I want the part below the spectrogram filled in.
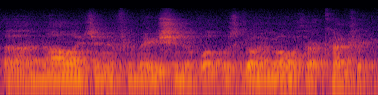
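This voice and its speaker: Speaking fairly quickly with an American accent, a man is heard amid noticeable background noise and audible room echo. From US Northeast (New Jersey / Philadelphia area). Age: 80s+. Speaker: retired navy officer, war veteran. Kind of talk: oral history interview. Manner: halting, many fillers.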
